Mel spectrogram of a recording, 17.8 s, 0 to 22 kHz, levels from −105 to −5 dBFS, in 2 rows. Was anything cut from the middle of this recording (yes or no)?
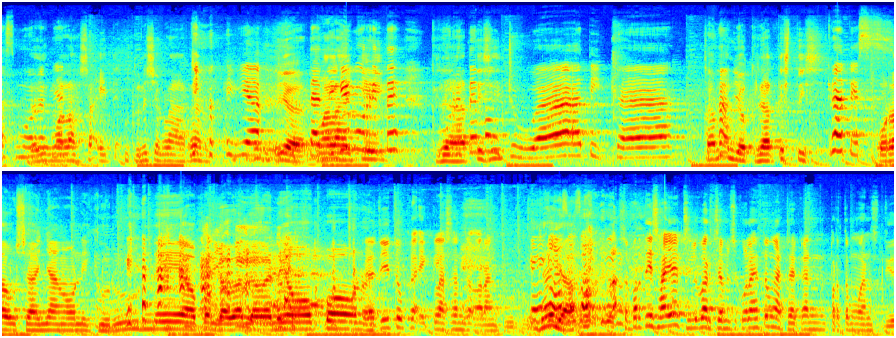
yes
